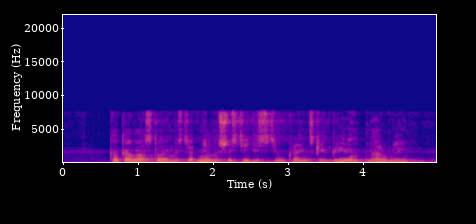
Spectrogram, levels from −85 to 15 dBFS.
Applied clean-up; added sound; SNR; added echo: neural separator model SepFormer DNS4.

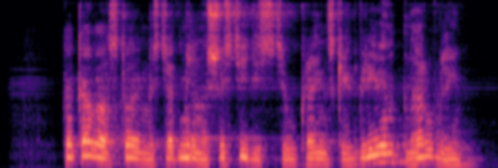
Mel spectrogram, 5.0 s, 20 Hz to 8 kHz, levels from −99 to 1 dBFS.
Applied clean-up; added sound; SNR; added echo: neural mask model DeepFilterNet 3.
